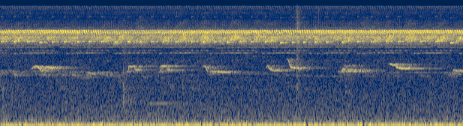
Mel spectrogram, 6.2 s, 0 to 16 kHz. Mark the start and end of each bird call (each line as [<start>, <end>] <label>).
[0.00, 2.48] Goeldi's Antbird (Akletos goeldii)
[0.00, 6.18] Gray-fronted Dove (Leptotila rufaxilla)
[0.00, 6.18] Hauxwell's Thrush (Turdus hauxwelli)
[2.68, 4.68] Black-faced Antthrush (Formicarius analis)
[3.58, 6.18] Goeldi's Antbird (Akletos goeldii)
